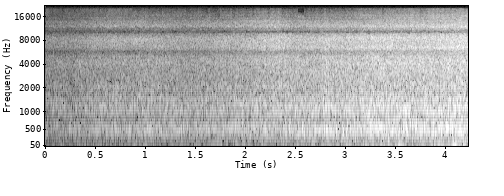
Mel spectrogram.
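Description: Ocean waves and surf in Final Fantasy 16, a broad steady wash that slowly swells louder, with no voices over it.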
